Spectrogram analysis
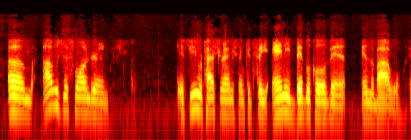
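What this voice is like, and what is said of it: Noticeable Tennessee accent. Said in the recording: “Chattanooga, Tennessee. ... I couldn't tell from the accent.”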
